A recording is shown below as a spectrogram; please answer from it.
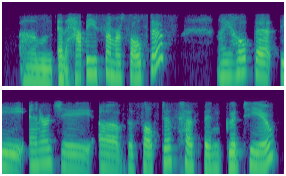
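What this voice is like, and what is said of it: Raspy, slightly worn voice. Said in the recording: “My voice is a little bit raspy ... I think I talked a bit too much”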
